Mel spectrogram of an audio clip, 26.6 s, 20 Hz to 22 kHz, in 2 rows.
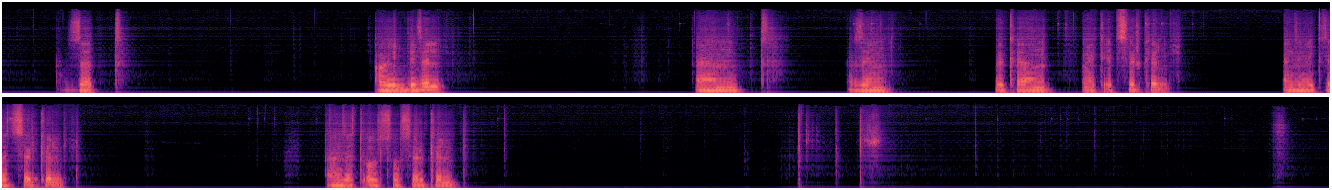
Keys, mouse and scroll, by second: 2.9 scroll down 4, 5.9 shift+click, 6.3 scroll down 2, 6.4 Tab, 6.7 alt+middle click, 7.4 scroll up 2, 7.6 Tab, 8.4 click, 8.7 click, 9.2-11.4 right drag, 11.4 click, 11.6 click, 11.9-14.4 right drag, 14.4 scroll up 1, 15.7 click, 15.7 scroll down 2, 16.4-19.0 right drag, 19.0 Tab, 19.4 scroll down 1, 21.6 KP_Divide, 21.6 scroll down 1, 22.2 Tab, 22.5 alt+middle click, 23.7 click, 23.9 click, 24.2-26.2 right drag, 26.2 click, 26.4 click.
